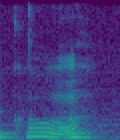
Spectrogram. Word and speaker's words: Chao: Keith did something to land himself in the Koa. Some kind of acronym or something that we're invoking. So it's spelled CHAO, so you would have to create an acronym that starts with those letters.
